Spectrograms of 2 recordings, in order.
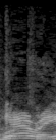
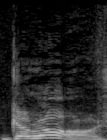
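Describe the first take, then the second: First: The word ends like cottage or village. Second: The word ends with a foreign-sounding ending. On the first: "Like garage" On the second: "rather than garage"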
